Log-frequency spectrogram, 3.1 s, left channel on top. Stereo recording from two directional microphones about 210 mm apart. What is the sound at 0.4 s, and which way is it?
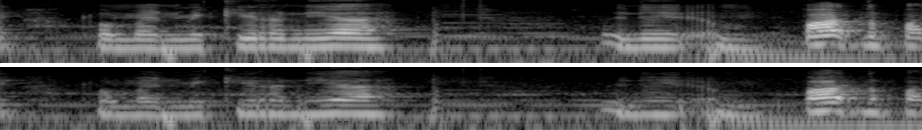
Speech, 55° left (ahead or behind).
